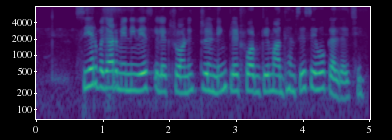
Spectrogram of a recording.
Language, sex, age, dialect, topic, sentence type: Magahi, female, 60-100, Western, banking, statement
